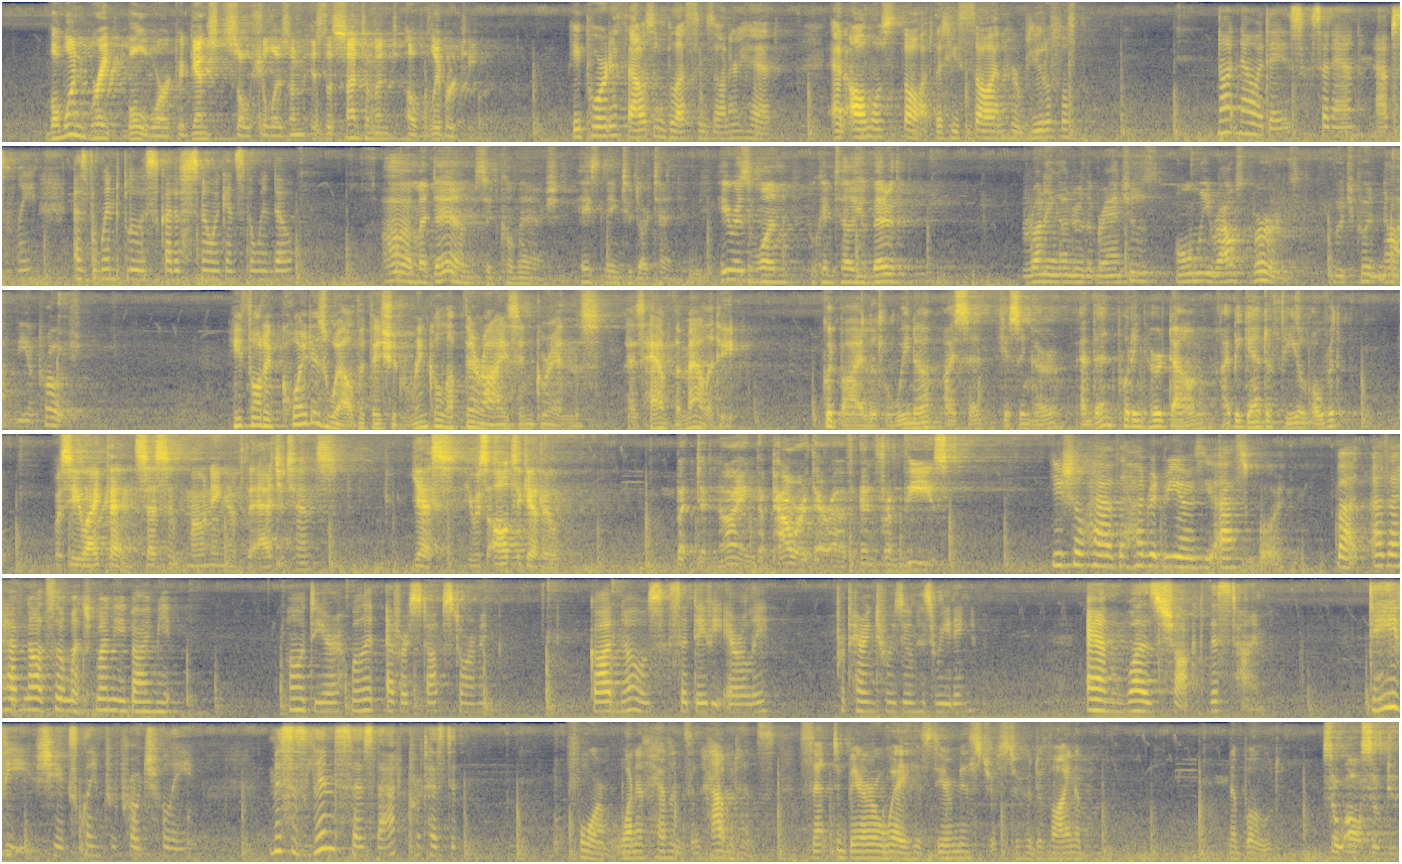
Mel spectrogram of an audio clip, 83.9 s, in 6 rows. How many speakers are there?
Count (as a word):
ten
